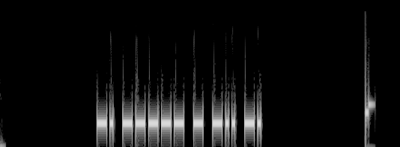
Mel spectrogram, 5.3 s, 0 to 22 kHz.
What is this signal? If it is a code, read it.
Morse code, heard as a keyed tone, about 25 wpm, 650 Hz. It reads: N0TDN
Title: SOTA QSO Practice 28wpm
